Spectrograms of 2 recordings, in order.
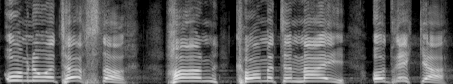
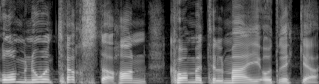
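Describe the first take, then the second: First: Loud shouted quote. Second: Slow, emphatic call, short of a shout; raised proclaiming quote. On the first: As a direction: bellow it out slowly, far higher and louder. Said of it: "så må vi rope". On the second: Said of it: "Jesus sto og ropte ut". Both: Acted.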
